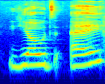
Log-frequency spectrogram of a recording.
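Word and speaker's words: יֹדְעֵי: And notice it has that A ending that rhymes with Binet.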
